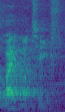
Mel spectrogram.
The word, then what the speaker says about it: leitmotif: It's a leitmotif.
